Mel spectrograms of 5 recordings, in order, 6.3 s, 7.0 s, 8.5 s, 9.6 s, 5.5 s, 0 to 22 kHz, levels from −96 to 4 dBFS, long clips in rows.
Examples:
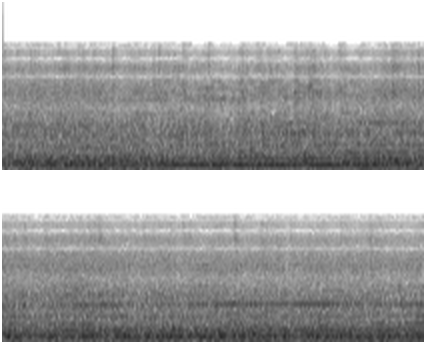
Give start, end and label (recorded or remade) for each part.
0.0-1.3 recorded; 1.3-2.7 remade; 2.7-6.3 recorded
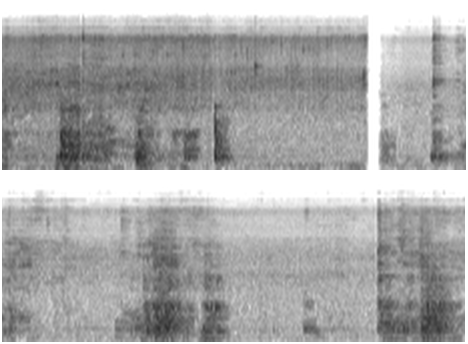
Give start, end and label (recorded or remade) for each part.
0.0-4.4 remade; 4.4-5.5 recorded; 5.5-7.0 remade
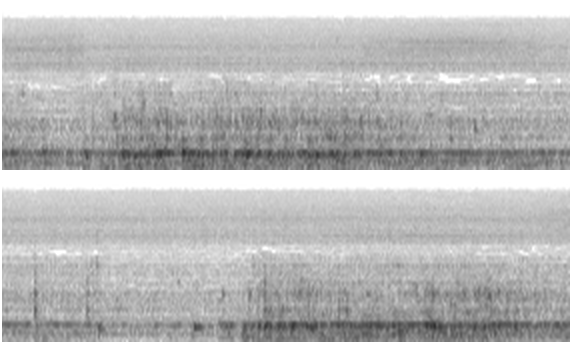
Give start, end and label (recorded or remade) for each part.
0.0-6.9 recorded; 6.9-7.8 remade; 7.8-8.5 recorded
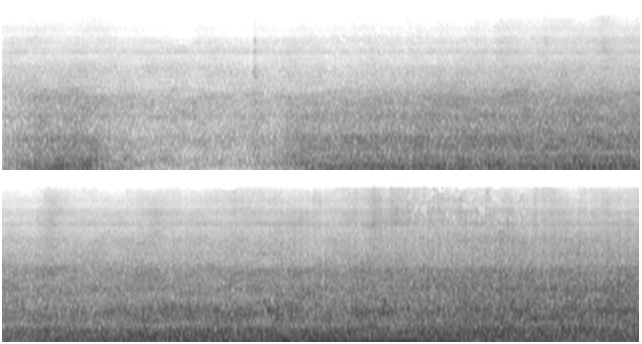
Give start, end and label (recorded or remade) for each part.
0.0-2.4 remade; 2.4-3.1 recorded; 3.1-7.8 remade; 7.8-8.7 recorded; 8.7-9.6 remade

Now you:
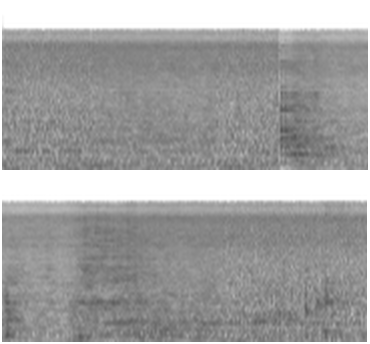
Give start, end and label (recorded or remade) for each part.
0.0-0.7 recorded; 0.7-1.6 remade; 1.6-2.1 recorded; 2.1-4.4 remade; 4.4-5.5 recorded

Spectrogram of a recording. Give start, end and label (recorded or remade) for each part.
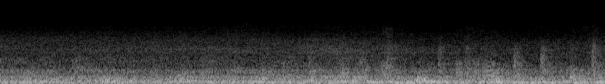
0.0-1.3 recorded; 1.3-6.1 remade

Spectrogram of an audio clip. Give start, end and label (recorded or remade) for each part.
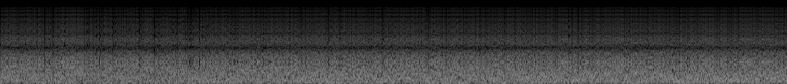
0.0-1.3 recorded; 1.3-4.4 remade; 4.4-7.9 recorded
